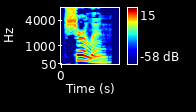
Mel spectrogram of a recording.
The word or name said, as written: shirlyn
